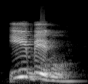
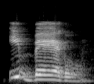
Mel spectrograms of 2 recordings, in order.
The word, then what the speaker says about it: ibero: Íbero, de Península Ibérica, mas não é íbero, é ibero. É uma palavra paroxítona, é ibero. Então, é pronunciado com E aberto.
